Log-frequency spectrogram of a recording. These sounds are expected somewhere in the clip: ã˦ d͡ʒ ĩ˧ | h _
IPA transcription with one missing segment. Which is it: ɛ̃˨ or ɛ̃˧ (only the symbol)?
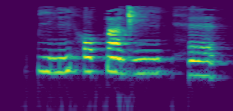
ɛ̃˨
